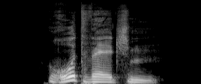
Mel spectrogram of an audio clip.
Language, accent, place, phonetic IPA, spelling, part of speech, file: German, Germany, Berlin, [ˈʁoːtvɛlʃm̩], rotwelschem, adjective, De-rotwelschem.ogg
- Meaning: strong dative masculine/neuter singular of rotwelsch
